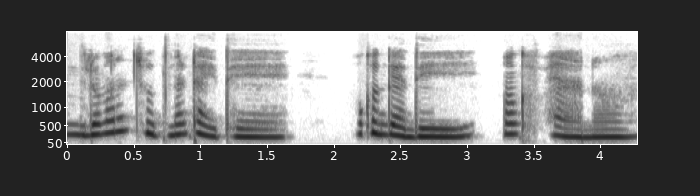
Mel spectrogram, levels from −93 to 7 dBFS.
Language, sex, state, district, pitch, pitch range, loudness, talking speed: Telugu, female, Andhra Pradesh, Krishna, 225 Hz, 205-280 Hz, -15 LUFS, 110 wpm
